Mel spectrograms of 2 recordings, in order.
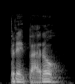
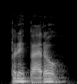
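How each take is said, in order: No difference in how they are said.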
